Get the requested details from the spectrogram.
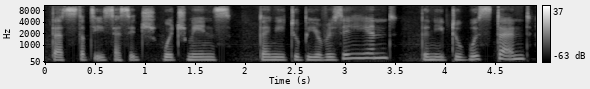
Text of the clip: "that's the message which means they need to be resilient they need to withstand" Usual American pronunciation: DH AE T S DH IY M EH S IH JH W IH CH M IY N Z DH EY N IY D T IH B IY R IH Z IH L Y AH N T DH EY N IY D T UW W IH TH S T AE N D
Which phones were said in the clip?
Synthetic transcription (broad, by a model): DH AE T S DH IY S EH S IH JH W IH CH M IY N Z DH EY N IY D T IH B IY R IH Z IH L Y AH N T DH EY N IY D T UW W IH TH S T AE N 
